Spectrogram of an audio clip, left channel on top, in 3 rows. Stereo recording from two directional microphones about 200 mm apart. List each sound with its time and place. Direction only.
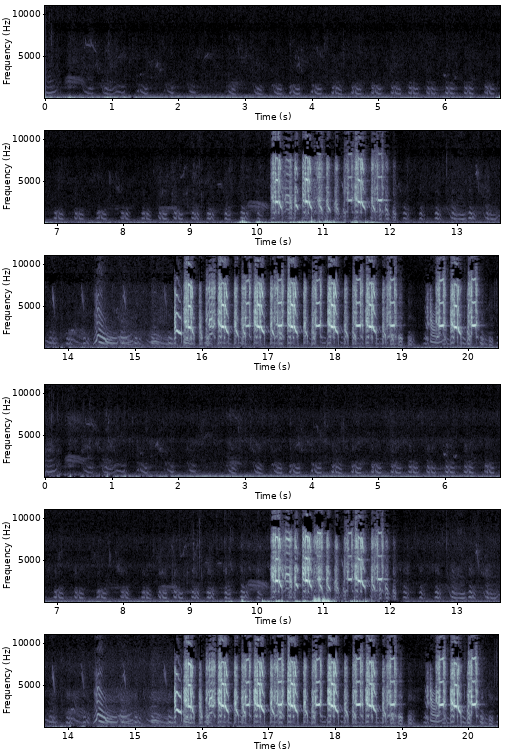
3.4 s fowl: centre (ahead or behind)
8.3 s frog: 5° left (ahead or behind)
10.2 s squawk: 20° right (ahead or behind)
14.2 s a sound: centre (ahead or behind)
15.7 s squawk: 10° right (ahead or behind)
